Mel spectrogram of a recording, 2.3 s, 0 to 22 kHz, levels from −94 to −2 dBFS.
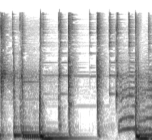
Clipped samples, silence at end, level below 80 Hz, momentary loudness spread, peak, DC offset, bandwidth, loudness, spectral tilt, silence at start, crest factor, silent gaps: under 0.1%; 0 s; -26 dBFS; 3 LU; 0 dBFS; under 0.1%; 16 kHz; -21 LUFS; -3.5 dB/octave; 0 s; 20 dB; none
